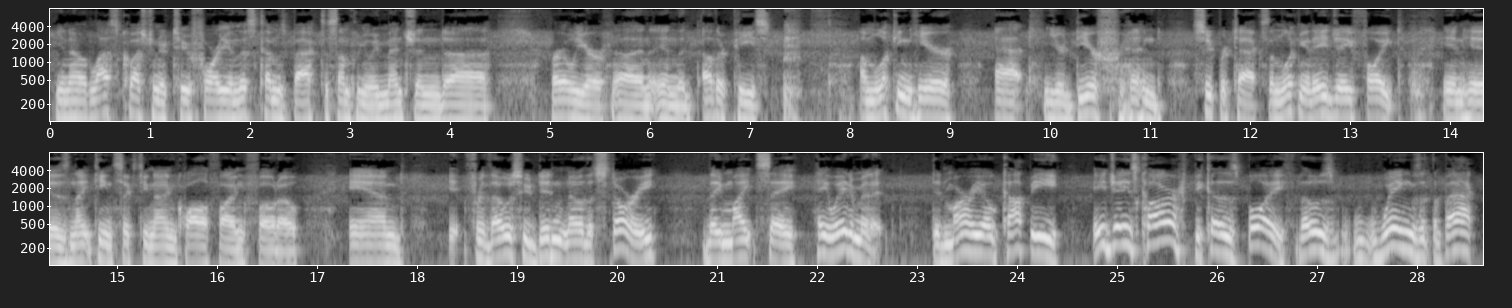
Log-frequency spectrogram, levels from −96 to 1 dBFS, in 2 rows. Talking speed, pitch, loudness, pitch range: 145 wpm, 115 Hz, -16 LUFS, 105-135 Hz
